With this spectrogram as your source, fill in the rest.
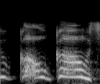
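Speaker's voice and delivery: very high, excited cheering scream. Speaker retells what they screamed on seeing the direwolf Ghost, retelling a scream. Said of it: "and I screamed".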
